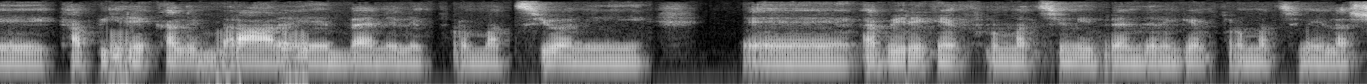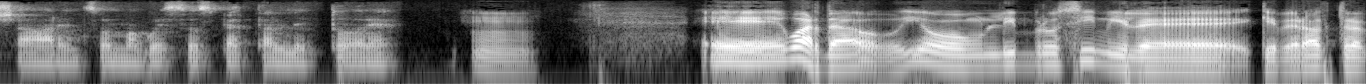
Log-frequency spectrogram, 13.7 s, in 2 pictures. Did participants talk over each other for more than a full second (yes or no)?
no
